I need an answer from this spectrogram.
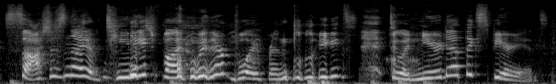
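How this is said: It is read in a dramatic announcer voice.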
